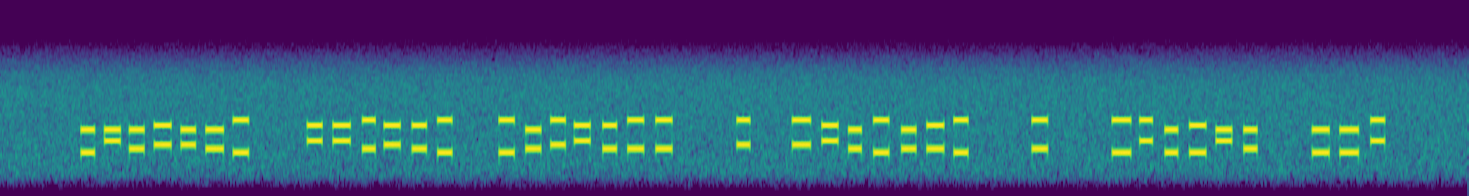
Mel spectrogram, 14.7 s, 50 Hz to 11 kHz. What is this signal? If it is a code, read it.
DTMF, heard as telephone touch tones, dialled by hand, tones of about 160 ms, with phone line noise. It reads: 1*48743 006853 3490566 9 9043453 6 3#12*4 11#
